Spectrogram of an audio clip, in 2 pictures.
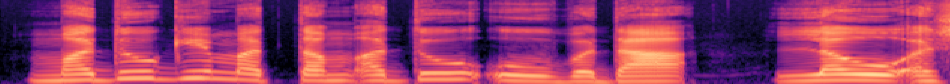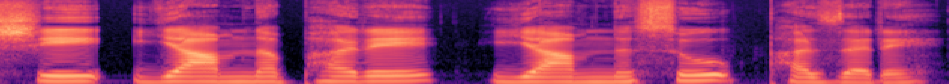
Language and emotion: Manipuri, neutral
